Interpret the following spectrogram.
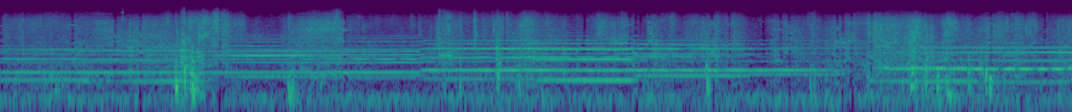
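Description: Background dramatic score: held chords that shift to new notes every second or so, with a few brief sharp accents.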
